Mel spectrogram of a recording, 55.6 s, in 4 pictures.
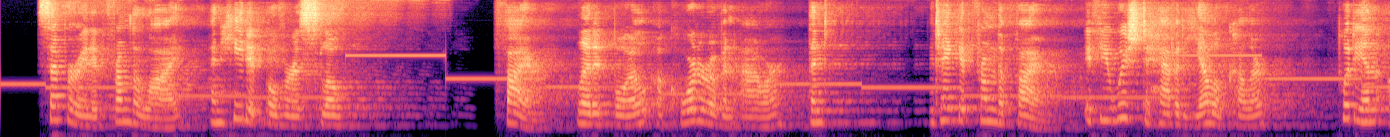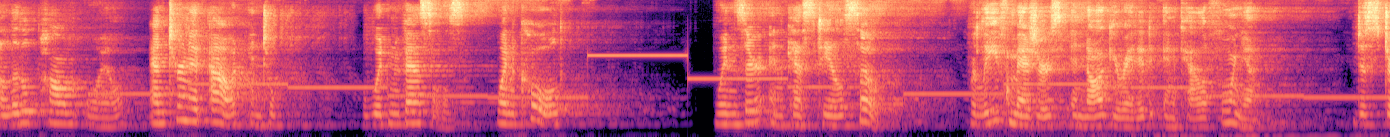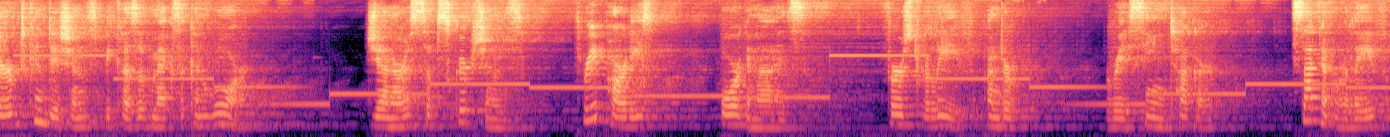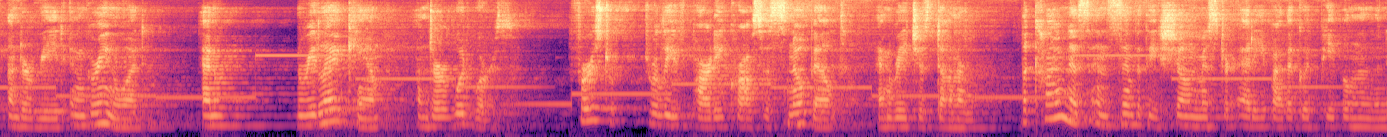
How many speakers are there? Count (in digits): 1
